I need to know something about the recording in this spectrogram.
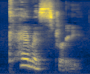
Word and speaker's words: chemistry: There are quite a few situations where the H is also silent. For example, CH, such as chemistry, Christmas, echo, or when we have RH next to each other, rhythm, rhino.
